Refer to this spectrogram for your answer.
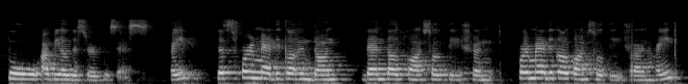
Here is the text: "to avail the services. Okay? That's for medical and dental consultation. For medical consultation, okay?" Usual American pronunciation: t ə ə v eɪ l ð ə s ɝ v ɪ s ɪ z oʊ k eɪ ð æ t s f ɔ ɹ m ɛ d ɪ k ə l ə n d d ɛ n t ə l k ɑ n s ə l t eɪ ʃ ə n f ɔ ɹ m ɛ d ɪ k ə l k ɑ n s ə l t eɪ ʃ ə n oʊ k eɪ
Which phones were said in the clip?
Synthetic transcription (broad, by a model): t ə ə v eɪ l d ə s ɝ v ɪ s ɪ s oʊ k eɪ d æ t s f ɔ ɹ m ɛ d ɪ k ə l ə n d d ɛ n t ə l k ɑ n s ə l t eɪ ʃ ə n f ɔ ɹ m ɛ d ɪ k ə l k ɑ n s ə l t eɪ ʃ ə n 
